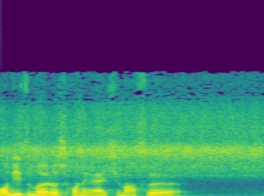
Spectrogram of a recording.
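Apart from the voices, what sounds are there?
cicadas buzzing outside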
